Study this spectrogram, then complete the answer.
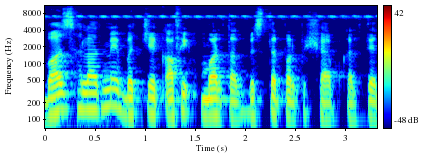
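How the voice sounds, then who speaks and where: A man talks in a normal speaking voice. His pitch varies in an ordinary way. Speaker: voice actor. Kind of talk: religious remedy narration.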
